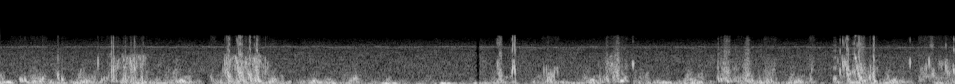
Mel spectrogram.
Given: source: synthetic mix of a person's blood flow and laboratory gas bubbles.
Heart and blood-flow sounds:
Doppler ultrasound of blood flow; precordium
0.11-0.48 s: bubbles
0.55-0.67 s: bubbles
0.95-1.73 s: bubbles
2.10-2.79 s: bubbles
4.96-5.05 s: bubbles
5.08-5.19 s: bubbles
5.41-5.60 s: bubbles
5.97-6.37 s: bubbles
7.15-7.77 s: bubbles
8.08-8.15 s: bubbles
8.32-8.80 s: bubbles
9.07-9.14 s: bubbles
9.17-9.56 s: bubbles
From the record:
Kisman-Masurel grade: 233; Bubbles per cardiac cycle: several, 3 to 8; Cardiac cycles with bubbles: 50 to 99%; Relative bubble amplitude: loud (0.450 to 0.775); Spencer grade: 3 (all of the cardiac periods contain showers or single bubble signals, but not dominating or overriding the cardiac motion signals); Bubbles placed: only in the low amplitude regions of the cardiac cycle

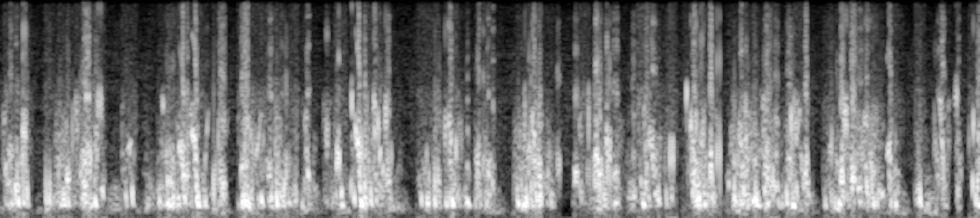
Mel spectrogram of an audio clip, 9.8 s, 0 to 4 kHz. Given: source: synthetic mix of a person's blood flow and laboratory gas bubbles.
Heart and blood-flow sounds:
Doppler ultrasound of blood flow; precordium
0.01-0.32 s: bubbles
0.43-1.06 s: bubbles
1.21-1.36 s: bubbles
1.55-2.29 s: bubbles
2.37-3.17 s: bubbles
3.22-4.03 s: bubbles
4.16-4.96 s: bubbles
5.13-5.61 s: bubbles
5.71-6.23 s: bubbles
6.30-6.76 s: bubbles
6.82-7.21 s: bubbles
7.26-8.12 s: bubbles
8.22-9.04 s: bubbles
9.13-9.25 s: bubbles
9.33-9.51 s: bubbles
9.54-9.62 s: bubbles
9.69-9.81 s: bubbles
From the record:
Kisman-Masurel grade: 444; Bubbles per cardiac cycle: continuous sound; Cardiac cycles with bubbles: 100%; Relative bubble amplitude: maximal (0.775 to 0.999); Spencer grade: 4 (maximum detectable bubble signal sounding continuously throughout systole and diastole of every cardiac period, and overriding the amplitude of the normal cardiac signals); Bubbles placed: anywhere in the cardiac cycle

